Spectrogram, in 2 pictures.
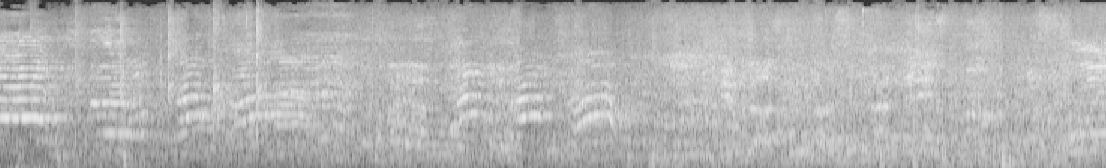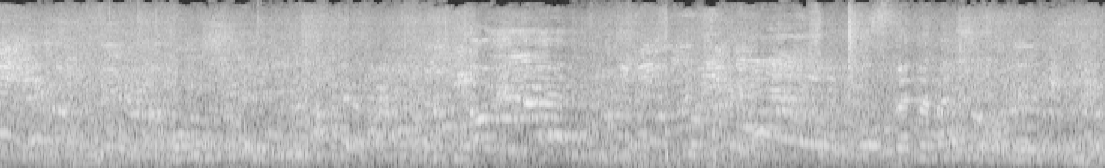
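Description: A crowd cheers and shouts loudly around the ring.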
